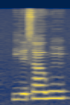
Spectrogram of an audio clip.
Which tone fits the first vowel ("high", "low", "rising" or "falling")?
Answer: low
